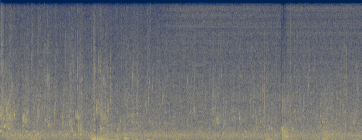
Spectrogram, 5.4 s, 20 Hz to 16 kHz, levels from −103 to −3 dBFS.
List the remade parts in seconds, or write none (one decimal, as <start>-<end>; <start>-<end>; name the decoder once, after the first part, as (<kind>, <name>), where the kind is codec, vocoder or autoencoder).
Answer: none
